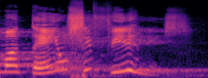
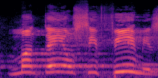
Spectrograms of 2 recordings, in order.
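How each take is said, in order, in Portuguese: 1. É dita como um desafio animador. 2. É dita como um alerta cauteloso. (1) "eu também estou lançando o desafio aos irmãos" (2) "eu estou alertando os irmãos"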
